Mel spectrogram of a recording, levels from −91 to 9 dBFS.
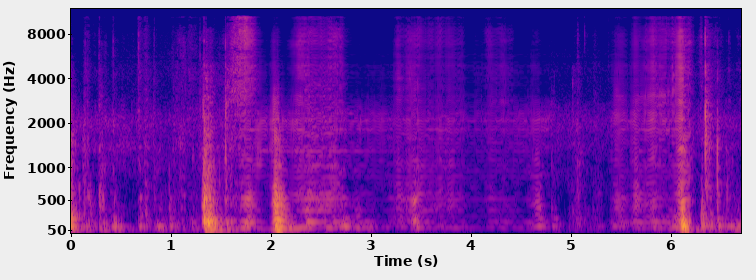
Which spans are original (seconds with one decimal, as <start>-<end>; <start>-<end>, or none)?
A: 0.0-1.7; 4.8-5.4; 6.2-6.7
